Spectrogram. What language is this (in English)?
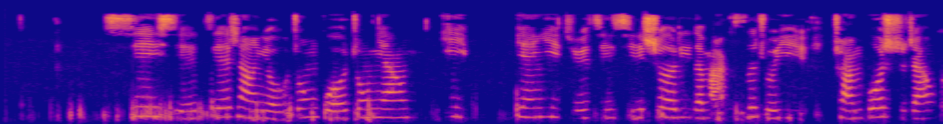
Chinese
